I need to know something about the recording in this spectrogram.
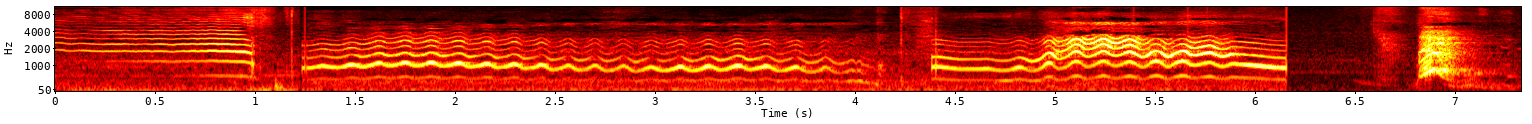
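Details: Cat giving a long, drawn-out wavering yowl with a quivering, vibrato-like pitch, broken by a short gap and then rising louder before a sudden cutoff, followed by a brief sharp noise; part of a funny cat sounds compilation.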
